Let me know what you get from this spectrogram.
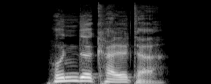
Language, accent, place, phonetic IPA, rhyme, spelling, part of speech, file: German, Germany, Berlin, [ˌhʊndəˈkaltɐ], -altɐ, hundekalter, adjective, De-hundekalter.ogg
- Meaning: inflection of hundekalt: 1. strong/mixed nominative masculine singular 2. strong genitive/dative feminine singular 3. strong genitive plural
